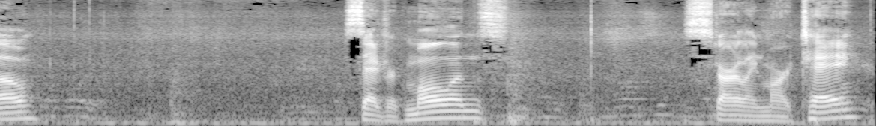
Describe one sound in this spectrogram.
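Plastic card sleeves rustle softly between fingers.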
